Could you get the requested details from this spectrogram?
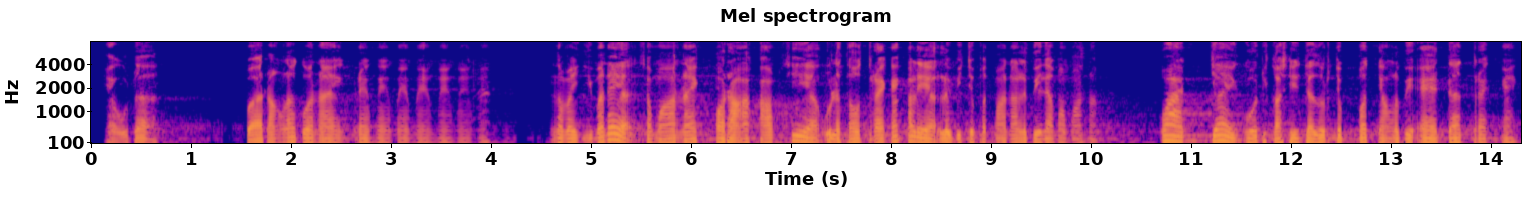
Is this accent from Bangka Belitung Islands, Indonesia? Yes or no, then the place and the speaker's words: no; Bogor, West Java, Indonesia; gue dari Bogor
